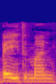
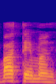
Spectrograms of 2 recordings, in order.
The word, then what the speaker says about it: Bateman: y jaime bateman cayón que le dicen weithman por pronunciar en inglés pero acá en colombia le llamaban bateman cayón que murió en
